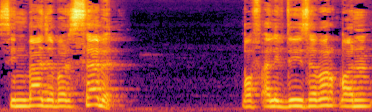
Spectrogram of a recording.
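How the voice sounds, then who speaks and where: A woman teaching Quran recitation, spelling out each word syllable by syllable and then slowly chanting the verse. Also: medium pitch, level tone, mellow. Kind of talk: slow spelling-out tajweed lesson.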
